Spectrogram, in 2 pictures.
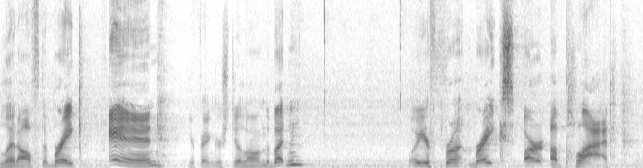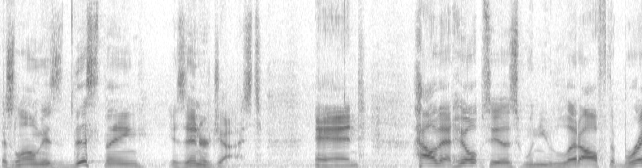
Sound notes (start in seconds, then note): none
